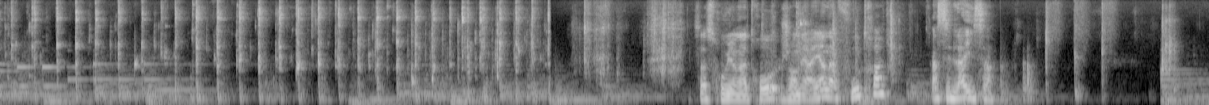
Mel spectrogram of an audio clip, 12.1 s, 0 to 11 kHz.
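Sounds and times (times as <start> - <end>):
fork beating eggs in bowl: 0.0 - 6.2
background music: 0.0 - 12.0.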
